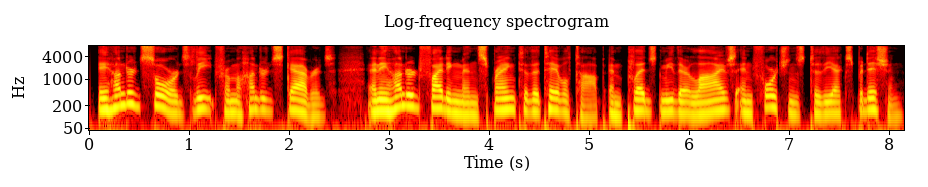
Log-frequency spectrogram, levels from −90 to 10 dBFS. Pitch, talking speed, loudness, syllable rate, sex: 140 Hz, 205 wpm, -19 LUFS, 5.5 syllables/s, male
